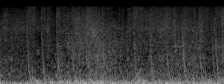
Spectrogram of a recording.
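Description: The Arctic rifle fires in the robot shooter Roboquest, a dense, continuous rattle of rapid shots mixed with game effects, loud and steady throughout with no voices.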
